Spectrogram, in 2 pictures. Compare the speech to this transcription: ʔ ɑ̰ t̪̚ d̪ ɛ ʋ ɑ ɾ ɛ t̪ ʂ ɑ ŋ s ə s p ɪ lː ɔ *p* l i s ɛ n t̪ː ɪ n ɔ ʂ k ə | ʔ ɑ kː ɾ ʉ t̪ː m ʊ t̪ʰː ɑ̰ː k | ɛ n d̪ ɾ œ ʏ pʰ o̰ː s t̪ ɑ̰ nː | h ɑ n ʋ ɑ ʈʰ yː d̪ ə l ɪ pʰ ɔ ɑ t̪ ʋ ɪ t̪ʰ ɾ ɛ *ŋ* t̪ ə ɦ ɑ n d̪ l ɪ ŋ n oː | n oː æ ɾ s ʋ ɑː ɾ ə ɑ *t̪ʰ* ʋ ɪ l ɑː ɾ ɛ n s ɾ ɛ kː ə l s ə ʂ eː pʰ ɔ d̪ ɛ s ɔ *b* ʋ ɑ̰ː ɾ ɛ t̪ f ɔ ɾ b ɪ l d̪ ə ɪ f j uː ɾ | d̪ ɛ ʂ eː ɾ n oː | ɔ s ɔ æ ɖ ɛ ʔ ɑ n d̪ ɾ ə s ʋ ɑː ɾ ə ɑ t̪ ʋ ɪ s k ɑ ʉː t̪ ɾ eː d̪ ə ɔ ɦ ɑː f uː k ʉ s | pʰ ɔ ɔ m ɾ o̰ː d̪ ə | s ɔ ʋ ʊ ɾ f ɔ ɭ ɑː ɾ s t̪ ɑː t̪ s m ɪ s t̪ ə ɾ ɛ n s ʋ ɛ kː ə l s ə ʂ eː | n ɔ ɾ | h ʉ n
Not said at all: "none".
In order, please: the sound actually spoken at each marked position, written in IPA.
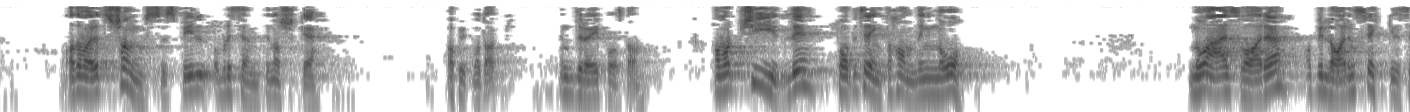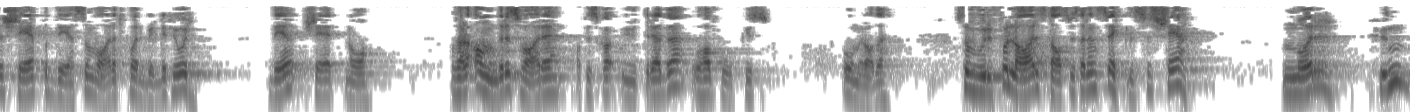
b, ŋ, t̪, m

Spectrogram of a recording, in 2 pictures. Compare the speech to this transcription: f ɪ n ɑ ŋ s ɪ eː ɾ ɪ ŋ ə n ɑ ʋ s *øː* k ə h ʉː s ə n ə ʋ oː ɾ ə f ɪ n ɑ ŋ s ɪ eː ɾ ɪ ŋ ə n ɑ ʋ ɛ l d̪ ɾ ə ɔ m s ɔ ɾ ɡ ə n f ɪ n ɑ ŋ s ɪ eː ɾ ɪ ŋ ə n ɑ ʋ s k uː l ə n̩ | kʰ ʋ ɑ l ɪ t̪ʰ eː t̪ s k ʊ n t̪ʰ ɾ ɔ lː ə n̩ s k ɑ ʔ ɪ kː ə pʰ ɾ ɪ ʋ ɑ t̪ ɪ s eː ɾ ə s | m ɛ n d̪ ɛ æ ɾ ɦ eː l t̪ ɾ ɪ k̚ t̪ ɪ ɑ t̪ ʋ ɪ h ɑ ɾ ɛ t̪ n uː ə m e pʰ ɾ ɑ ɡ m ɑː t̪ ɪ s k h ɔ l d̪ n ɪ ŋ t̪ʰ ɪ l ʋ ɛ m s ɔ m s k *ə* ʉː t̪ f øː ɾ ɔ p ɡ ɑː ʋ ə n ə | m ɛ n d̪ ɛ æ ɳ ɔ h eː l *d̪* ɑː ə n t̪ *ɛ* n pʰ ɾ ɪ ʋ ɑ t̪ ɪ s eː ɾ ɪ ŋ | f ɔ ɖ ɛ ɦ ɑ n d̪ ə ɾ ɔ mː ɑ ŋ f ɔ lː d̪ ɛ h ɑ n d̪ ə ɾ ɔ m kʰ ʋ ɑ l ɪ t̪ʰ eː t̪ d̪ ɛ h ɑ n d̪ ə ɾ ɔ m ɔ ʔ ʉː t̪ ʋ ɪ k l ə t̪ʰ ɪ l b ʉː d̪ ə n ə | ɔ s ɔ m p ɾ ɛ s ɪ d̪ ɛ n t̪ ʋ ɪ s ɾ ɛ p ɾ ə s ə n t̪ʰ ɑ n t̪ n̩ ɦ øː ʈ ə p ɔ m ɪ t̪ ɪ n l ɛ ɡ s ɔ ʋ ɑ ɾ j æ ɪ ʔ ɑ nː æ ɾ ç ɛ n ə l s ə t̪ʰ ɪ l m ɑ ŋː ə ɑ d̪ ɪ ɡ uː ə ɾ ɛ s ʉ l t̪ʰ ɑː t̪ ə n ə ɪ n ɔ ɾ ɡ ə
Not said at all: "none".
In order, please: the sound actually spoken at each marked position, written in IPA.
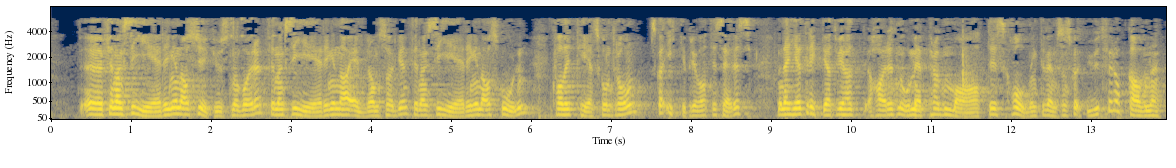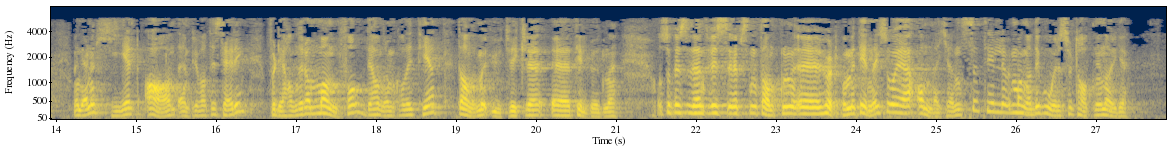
yː, ɑ, t̪, ɛ

